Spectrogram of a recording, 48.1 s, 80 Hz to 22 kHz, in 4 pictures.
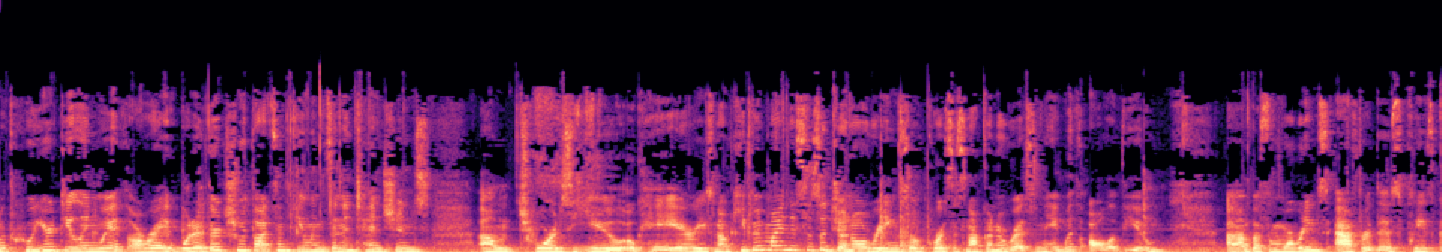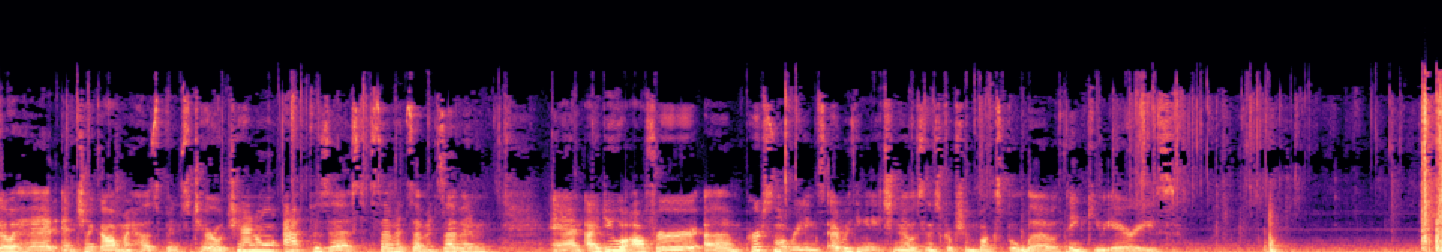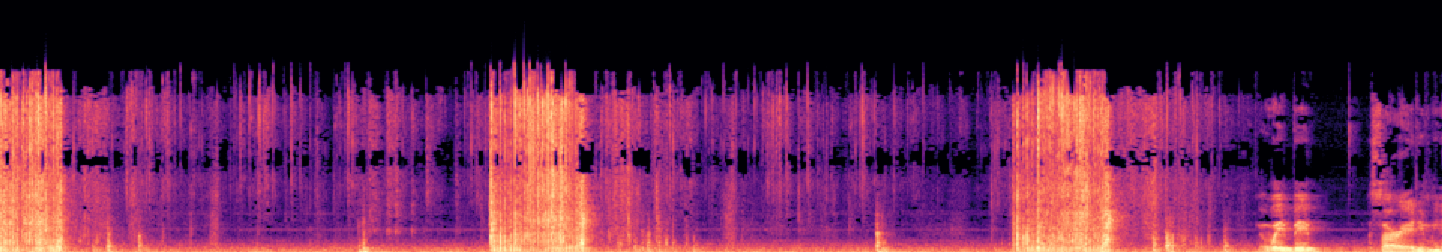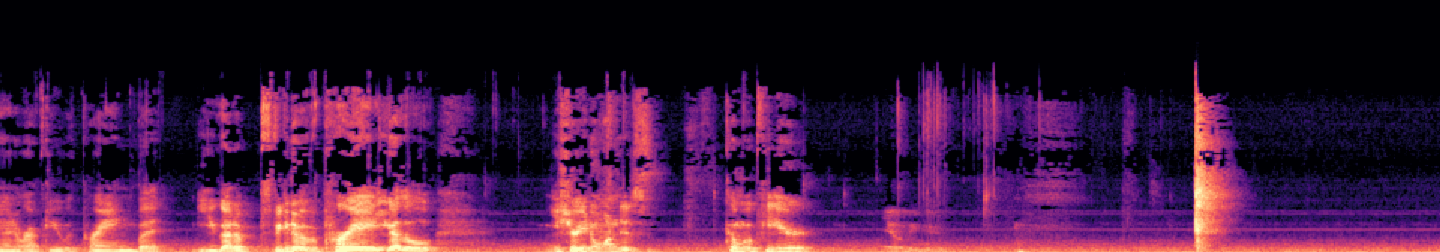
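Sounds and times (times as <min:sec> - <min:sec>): faint room hum: 0:00.0 - 0:48.0
cards being shuffled: 0:23.6 - 0:31.7, 0:32.3 - 0:34.4.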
